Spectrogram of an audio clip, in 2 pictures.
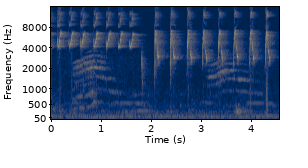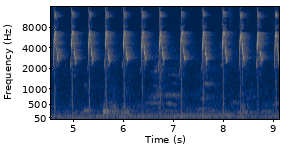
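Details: Long-tailed shrike song meant to make other shrikes answer: long series of sharp, high descending chips, almost three per second, interleaved with soft warbled slurs in the background.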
